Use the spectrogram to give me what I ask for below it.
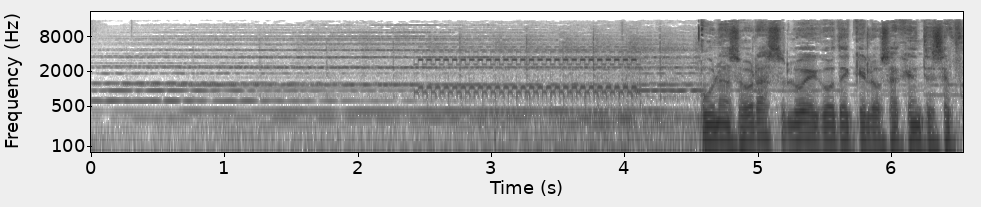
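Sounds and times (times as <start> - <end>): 
telephone ringing with a bright electronic tone: 2.4 - 5.2
speech: 4.6 - 6.5.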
